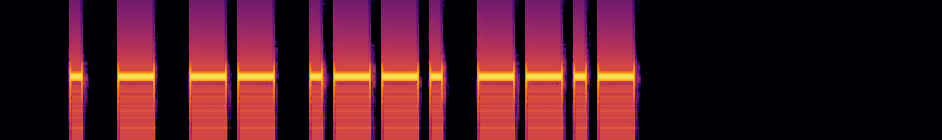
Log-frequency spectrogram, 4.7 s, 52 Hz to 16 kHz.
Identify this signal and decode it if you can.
Morse code, heard as a keyed tone, about 20 wpm, 700 Hz. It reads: ETMPQ
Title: Code Groups - 5 Letters - 20wpm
